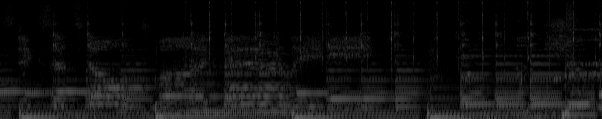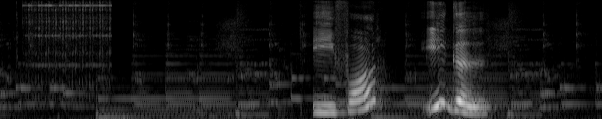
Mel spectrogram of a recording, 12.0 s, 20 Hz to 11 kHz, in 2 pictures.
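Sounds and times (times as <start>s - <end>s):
light background music: 0.0s - 12.0s
bright ringing alarm: 6.3s - 7.2s.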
